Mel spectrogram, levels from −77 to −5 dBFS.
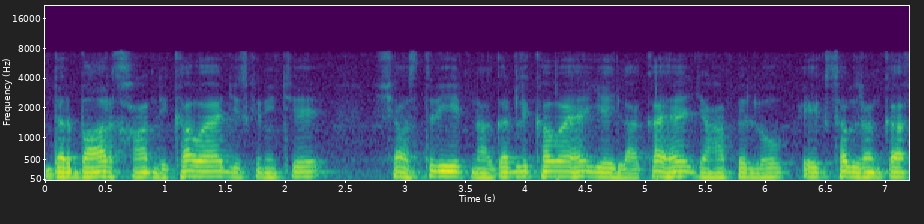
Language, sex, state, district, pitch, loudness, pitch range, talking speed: Hindi, male, Delhi, New Delhi, 105 Hz, -15 LUFS, 100-115 Hz, 175 wpm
